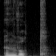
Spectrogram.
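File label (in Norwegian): "en vott", Norwegian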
